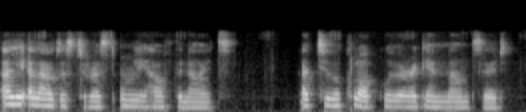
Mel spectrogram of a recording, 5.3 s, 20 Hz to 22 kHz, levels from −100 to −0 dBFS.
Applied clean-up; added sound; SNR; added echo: neural mask model RNNoise.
